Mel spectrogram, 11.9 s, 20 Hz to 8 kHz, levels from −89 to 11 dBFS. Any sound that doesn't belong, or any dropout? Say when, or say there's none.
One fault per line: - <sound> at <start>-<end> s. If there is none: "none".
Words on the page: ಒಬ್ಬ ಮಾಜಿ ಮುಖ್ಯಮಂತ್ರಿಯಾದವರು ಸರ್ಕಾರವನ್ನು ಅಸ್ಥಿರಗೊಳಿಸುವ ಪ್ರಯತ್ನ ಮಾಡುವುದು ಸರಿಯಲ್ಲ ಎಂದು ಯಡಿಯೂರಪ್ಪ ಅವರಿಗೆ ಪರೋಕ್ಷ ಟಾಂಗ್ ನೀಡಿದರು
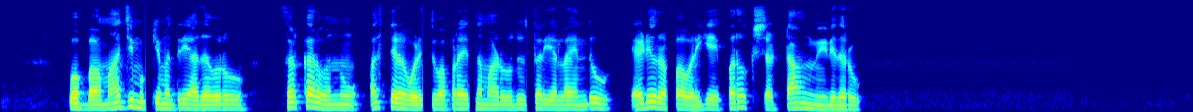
none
